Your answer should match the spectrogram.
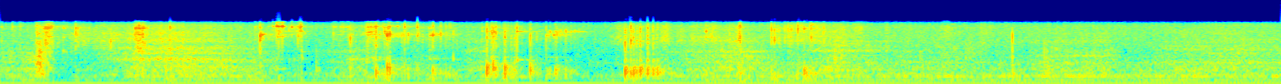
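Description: Handling noise of rustling with scattered light clicks over the first few seconds, settling into a faint steady hum for the rest.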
